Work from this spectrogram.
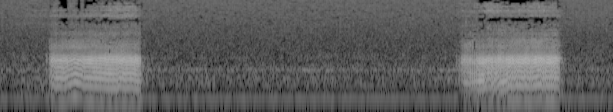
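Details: Female Boston Terrier puppy sleeping and snoring: two drawn-out, rasping, harmonic snores about four seconds apart, each lasting roughly a second, over a steady low hum.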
